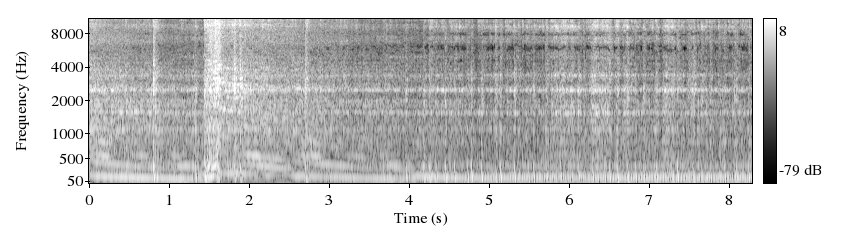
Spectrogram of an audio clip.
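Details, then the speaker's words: 1996 Tigershark jet ski two-stroke, formerly non-running, cold, first start on its own fuel with new gas and reconnected fuel lines: cranks, catches with rising revs, settles into a steady, even burble; normal running. "Yeah, runs good. About ready for water."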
